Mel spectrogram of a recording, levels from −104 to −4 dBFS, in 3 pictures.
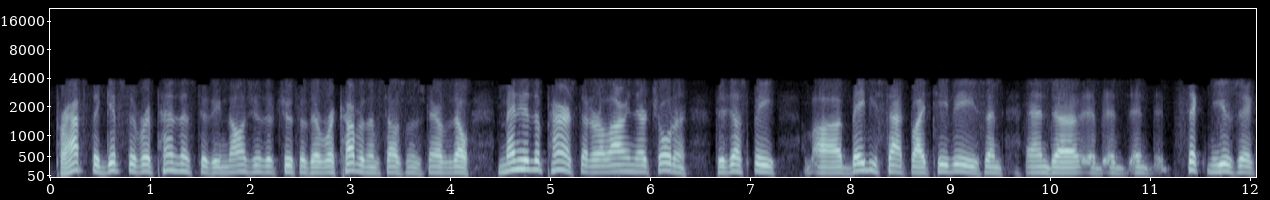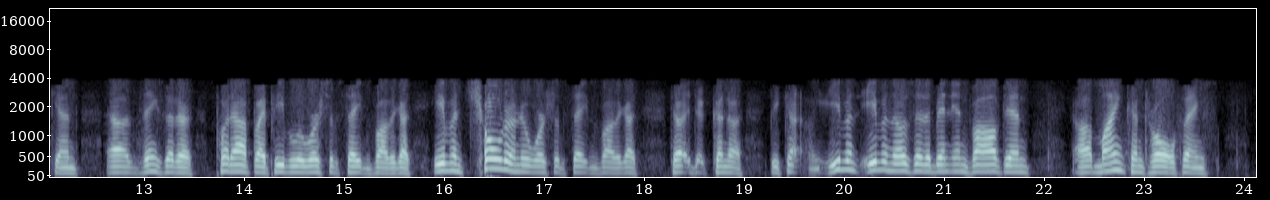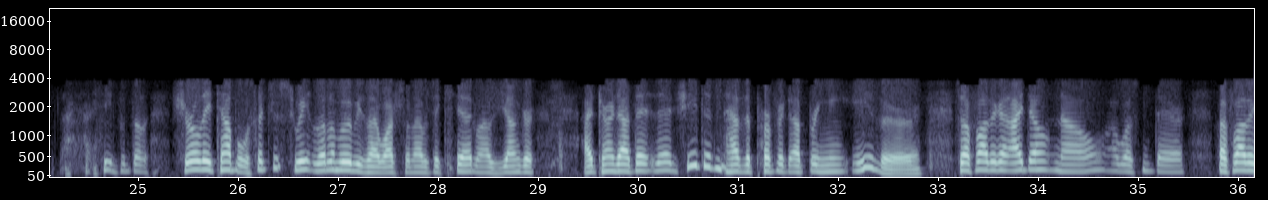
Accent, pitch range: American, 130-165 Hz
